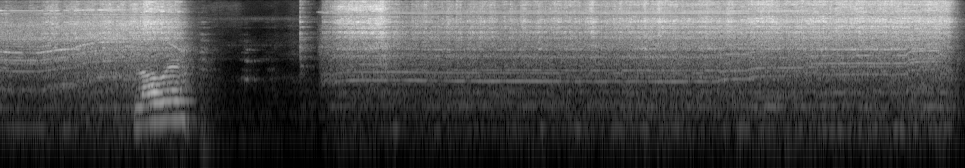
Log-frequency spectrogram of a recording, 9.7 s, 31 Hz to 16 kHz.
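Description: A Parkside drill in first gear bores into fragile tile with a 10 mm multi-purpose bit, whining and grinding steadily after a short pause, loud and close, with a brief spoken word near the start.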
